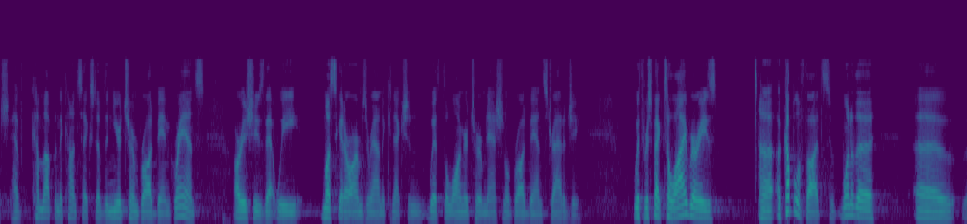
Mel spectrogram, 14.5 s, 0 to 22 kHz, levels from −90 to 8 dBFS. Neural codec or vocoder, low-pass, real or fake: none; 7.2 kHz; real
